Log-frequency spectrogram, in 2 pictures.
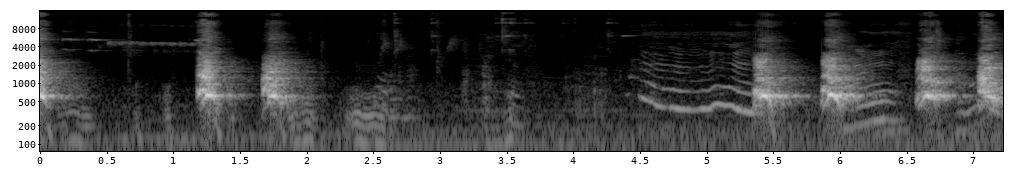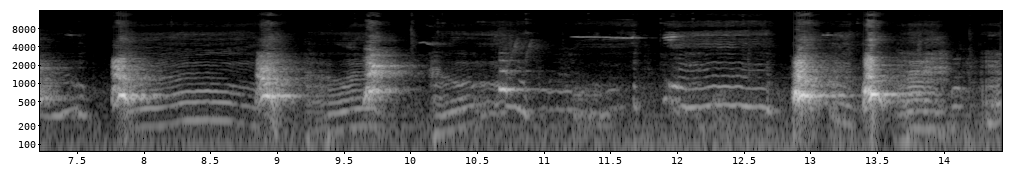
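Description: Australian cattle dog (blue heeler) barking in sharp, repeated barks, with whining and yelps in between. The barks come in runs: a few at the start, a lull about two to four seconds in, a long run of barks mixed with whines, and two more barks near the end.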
